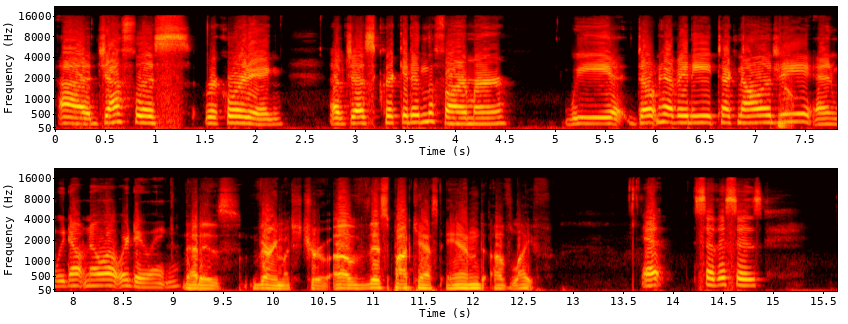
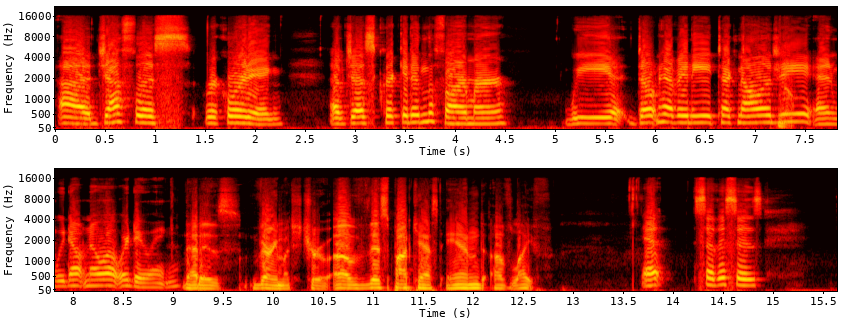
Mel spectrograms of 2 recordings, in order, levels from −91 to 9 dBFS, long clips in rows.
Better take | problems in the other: neither | distortion; heavy; 14% of the sound clipped; the same in both

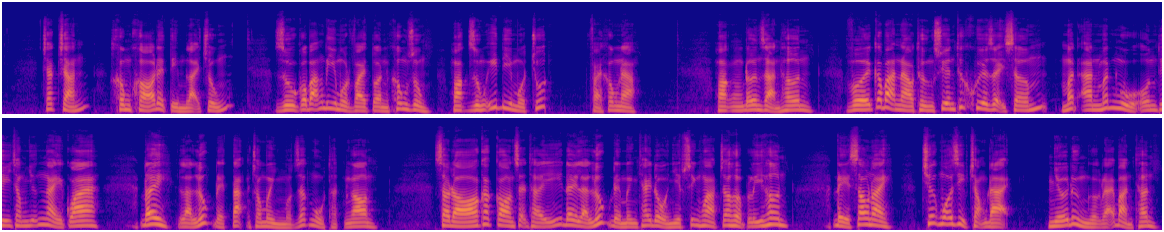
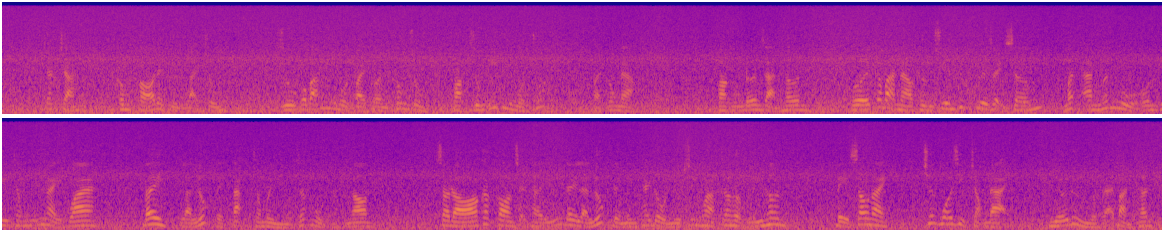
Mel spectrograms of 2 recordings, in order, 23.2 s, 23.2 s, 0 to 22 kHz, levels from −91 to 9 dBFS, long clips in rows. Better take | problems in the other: first | hiss; loud; throughout; as loud as the speech

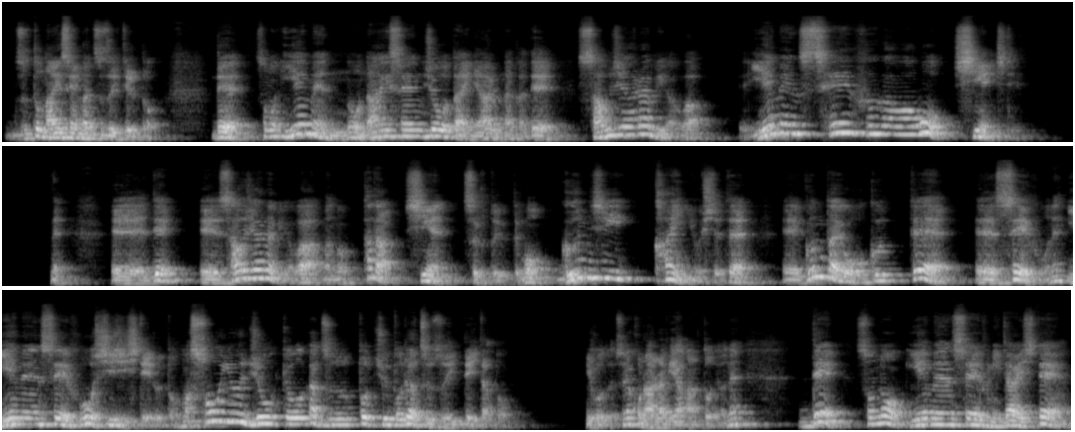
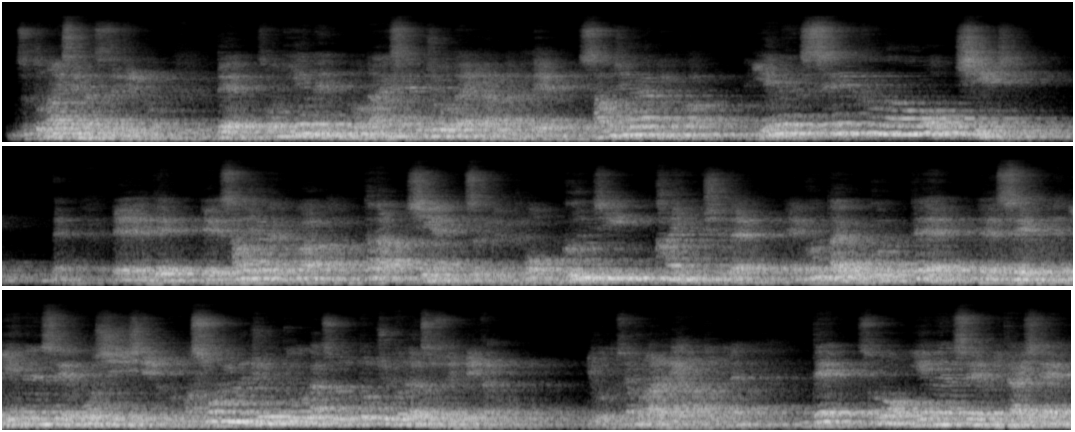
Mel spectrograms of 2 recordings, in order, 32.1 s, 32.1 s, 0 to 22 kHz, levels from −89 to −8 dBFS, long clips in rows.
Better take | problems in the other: first | room echo; strong; dies away in 3 s; slight in the first // off-mic speech; far; far in the first

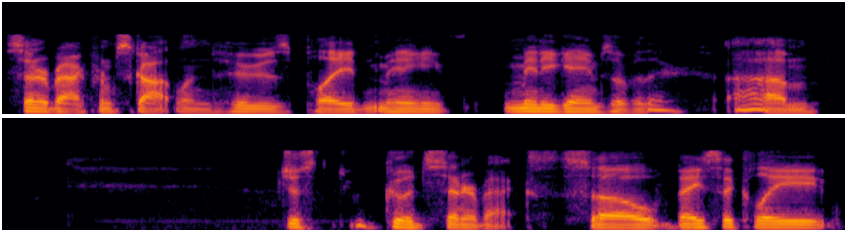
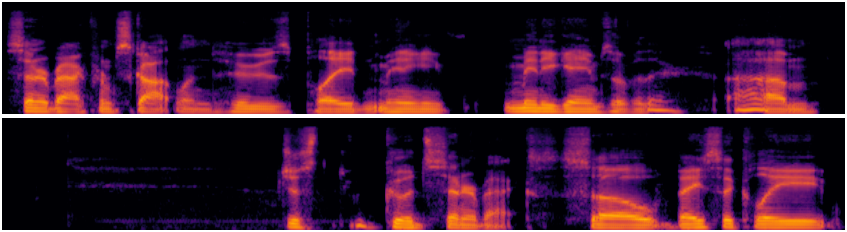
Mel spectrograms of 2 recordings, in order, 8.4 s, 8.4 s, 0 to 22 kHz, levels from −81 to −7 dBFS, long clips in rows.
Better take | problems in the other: second | garbled, watery; slightly; nothing above 6.5 kHz

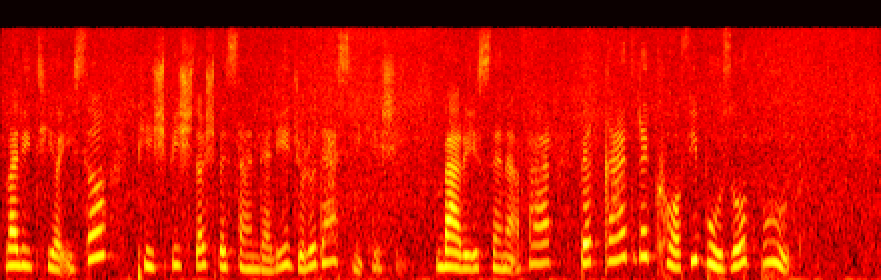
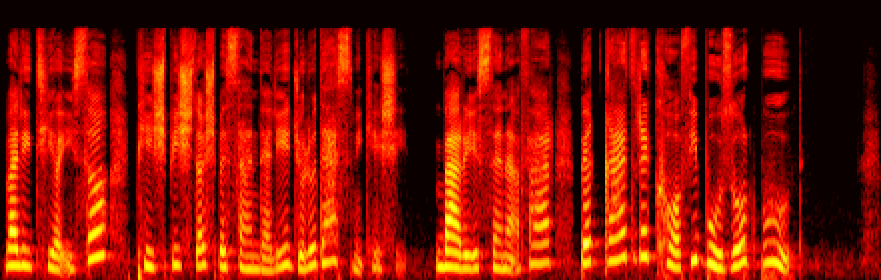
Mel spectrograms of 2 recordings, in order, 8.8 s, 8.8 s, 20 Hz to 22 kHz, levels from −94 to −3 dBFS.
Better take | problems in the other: second | hiss; noticeable; throughout; 10 dB below the speech

